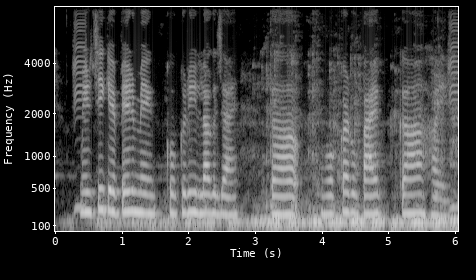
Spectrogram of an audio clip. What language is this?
Magahi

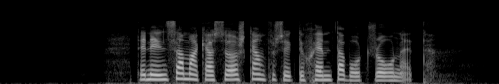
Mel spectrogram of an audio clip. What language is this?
Swedish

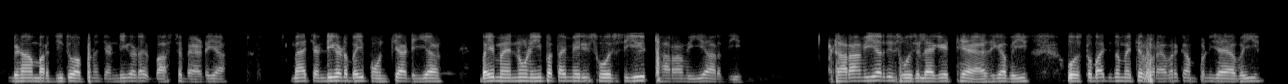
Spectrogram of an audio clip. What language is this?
Punjabi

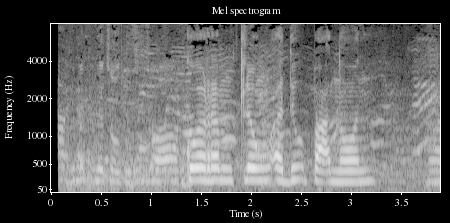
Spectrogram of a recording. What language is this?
Hakha Chin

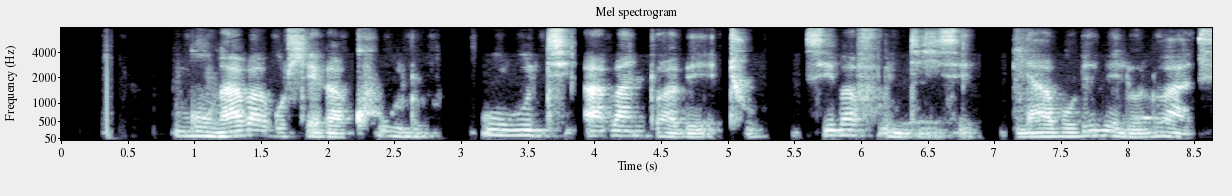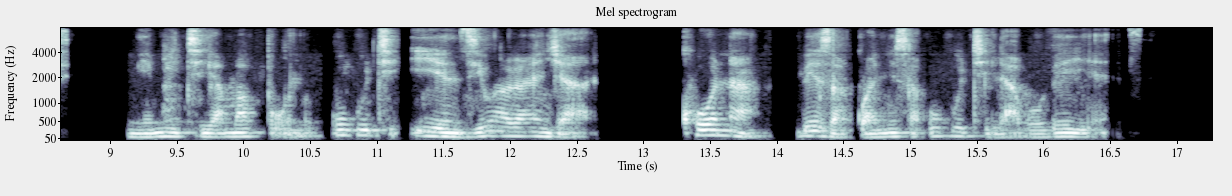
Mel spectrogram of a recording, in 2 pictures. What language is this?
North Ndebele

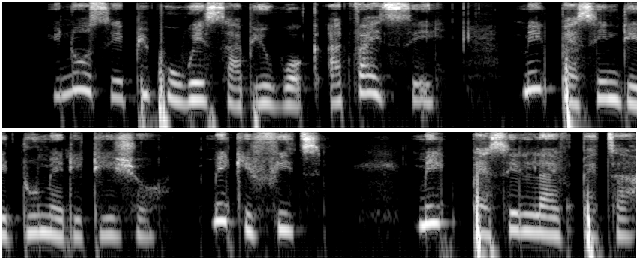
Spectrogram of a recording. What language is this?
Nigerian Pidgin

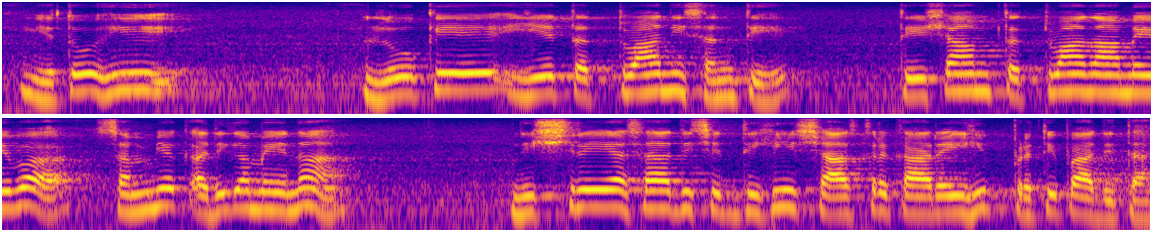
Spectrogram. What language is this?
Sanskrit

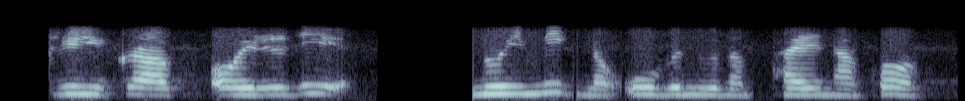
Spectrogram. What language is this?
Manipuri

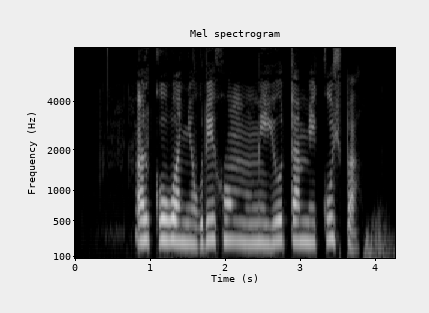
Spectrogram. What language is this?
Imbabura Highland Quichua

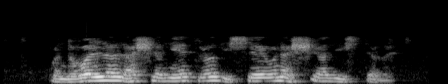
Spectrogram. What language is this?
Italian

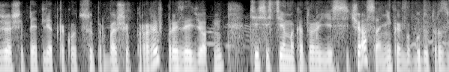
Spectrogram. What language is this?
Russian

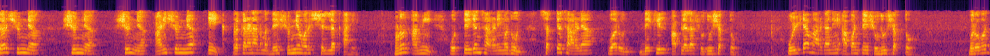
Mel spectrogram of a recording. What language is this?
Marathi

